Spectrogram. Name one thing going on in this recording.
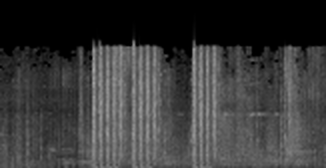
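A rifle fires in short, rapid bursts close by.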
